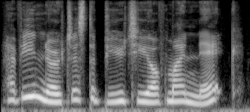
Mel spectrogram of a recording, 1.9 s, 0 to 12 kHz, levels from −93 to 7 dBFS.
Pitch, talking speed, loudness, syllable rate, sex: 240 Hz, 255 wpm, -14 LUFS, 6.0 syllables/s, female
